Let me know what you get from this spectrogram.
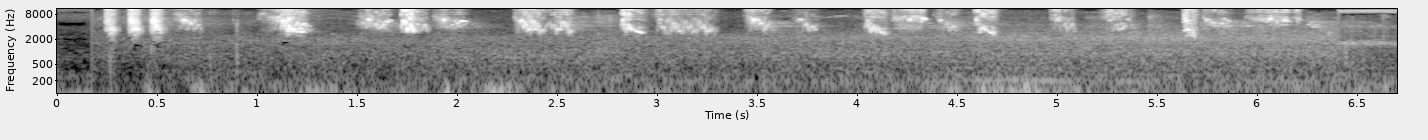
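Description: Small birds chirping in quick, irregular short notes over a low rumbling background noise.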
